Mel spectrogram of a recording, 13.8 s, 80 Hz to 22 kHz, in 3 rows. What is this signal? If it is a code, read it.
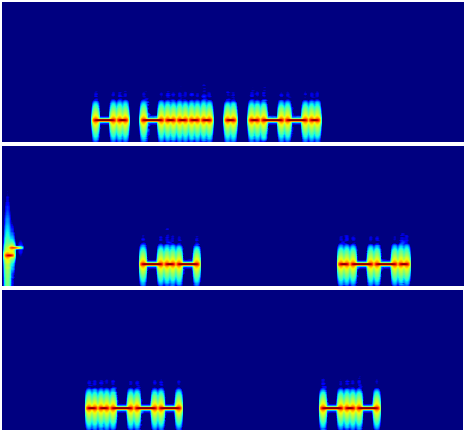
Morse code, heard as a keyed tone, about 20 wpm, spaced as for 9 wpm, 700 Hz. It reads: N6EP KP2K
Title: USA Call Signs - 4 Characters - 8x Character Spacing - 20wpm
